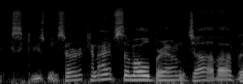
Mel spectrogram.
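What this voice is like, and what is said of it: Pretty good put-on Irish accent. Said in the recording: “That's my Irish accent. ... That was pretty good.”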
